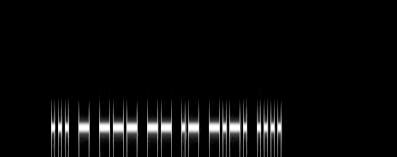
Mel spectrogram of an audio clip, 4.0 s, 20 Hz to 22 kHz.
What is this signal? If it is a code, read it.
Morse code, heard as a keyed tone, about 34 wpm, 700 Hz. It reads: STOMACH
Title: Top 1501-1750 Words 35wpm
